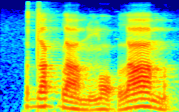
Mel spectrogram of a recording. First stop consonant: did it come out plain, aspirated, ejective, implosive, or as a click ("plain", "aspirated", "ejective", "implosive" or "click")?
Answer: plain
